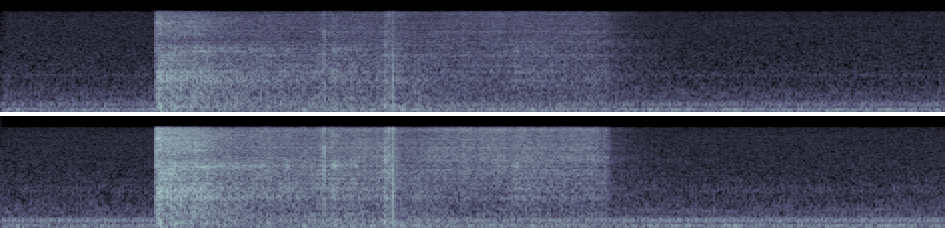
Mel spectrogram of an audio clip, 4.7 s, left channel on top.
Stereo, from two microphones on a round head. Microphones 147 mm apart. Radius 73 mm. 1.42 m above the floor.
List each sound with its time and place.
0.8 s a hiss: 60° right (ahead or behind), 1.1 m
